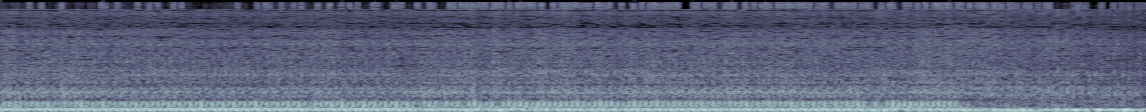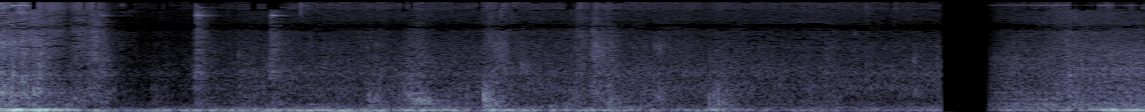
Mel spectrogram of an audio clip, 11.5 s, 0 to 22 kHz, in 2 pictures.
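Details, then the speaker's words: Freshly rebuilt tuned Fiat 126 twin-cylinder engine for a Fiat 500, test run: deep even twin thrum holds steady about five seconds before shutoff; runs cleanly, mixture still needs fine tuning. "Um but for the minute it's it's fine. It starts, it runs."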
